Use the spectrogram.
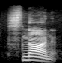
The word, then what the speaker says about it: स्नान: जैसे स्नान। स्नान इस शब्द के साथ अ कई बार आगे लगा देते हैं, इसे हम स्नान कह बैठते हैं, जिसका अर्थ हो जाता है स्नान न करना।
